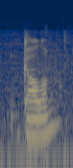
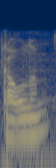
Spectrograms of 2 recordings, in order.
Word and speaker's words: Golem: My friend calls him Gollum. It's Golem. I just don't mind how you say it.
